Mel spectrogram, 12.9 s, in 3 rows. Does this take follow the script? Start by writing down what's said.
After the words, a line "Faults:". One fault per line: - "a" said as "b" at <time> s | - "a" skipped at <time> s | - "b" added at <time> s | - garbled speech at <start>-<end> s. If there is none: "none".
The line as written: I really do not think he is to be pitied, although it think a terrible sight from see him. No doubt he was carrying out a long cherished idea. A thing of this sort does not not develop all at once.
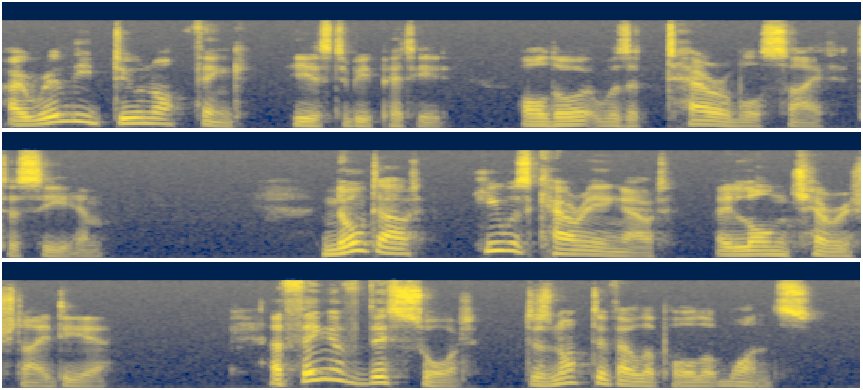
I really do not think he is to be pitied, although it was a terrible sight to see him. No doubt he was carrying out a long cherished idea. A thing of this sort does not develop all at once.
Faults:
- "think" said as "was" at 3.0 s
- "from" said as "to" at 4.3 s
- "not" skipped at 11.6 s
